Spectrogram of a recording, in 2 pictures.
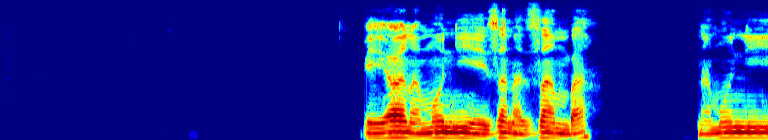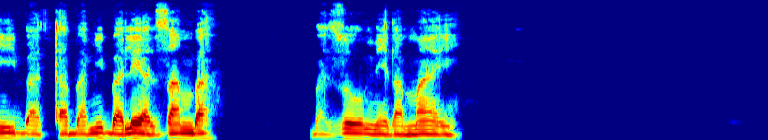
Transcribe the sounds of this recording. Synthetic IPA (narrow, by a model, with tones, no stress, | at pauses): e˨ja˦na˨mɔ˦ni˦e˨za˦na˨za˦mba˦ | na˨mɔ˦ni˦ba˨ta˨ba˨mi˦ba˨le˦ja˨za˦mba˦ | ba˨zo˦mɛ˨la˨ma˦i˦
